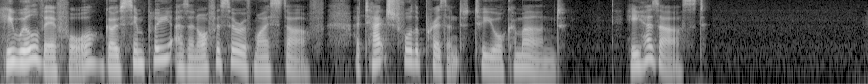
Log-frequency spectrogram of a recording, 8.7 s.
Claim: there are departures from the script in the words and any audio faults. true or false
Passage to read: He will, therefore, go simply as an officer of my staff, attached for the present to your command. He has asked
false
